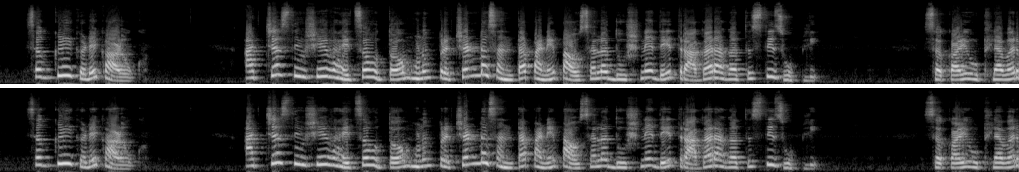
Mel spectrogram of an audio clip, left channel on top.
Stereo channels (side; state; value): both; normal; correlation 0.56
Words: सगळीकडे काळोख. आजच्याच दिवशी व्हायचं होतं म्हणून प्रचंड संतापाने पावसाला दूषणे देत रागारागातच ती झोपली. सकाळी उठल्यावर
